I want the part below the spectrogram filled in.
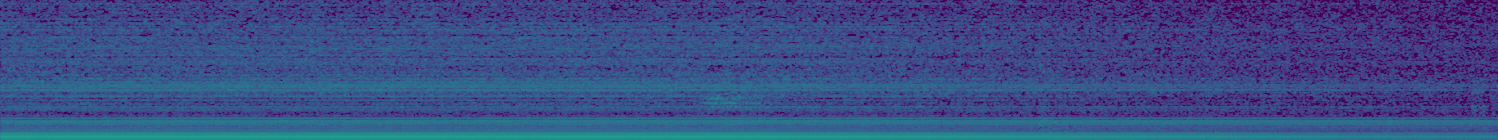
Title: Humming Noise Input+output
